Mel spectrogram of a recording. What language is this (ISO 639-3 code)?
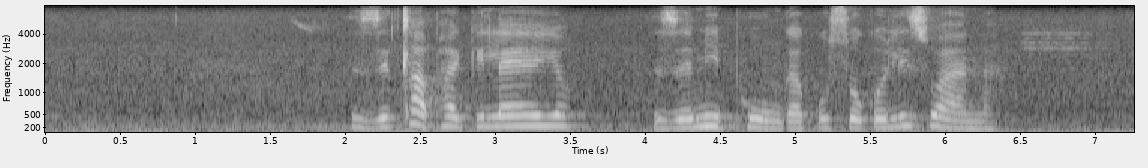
xho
